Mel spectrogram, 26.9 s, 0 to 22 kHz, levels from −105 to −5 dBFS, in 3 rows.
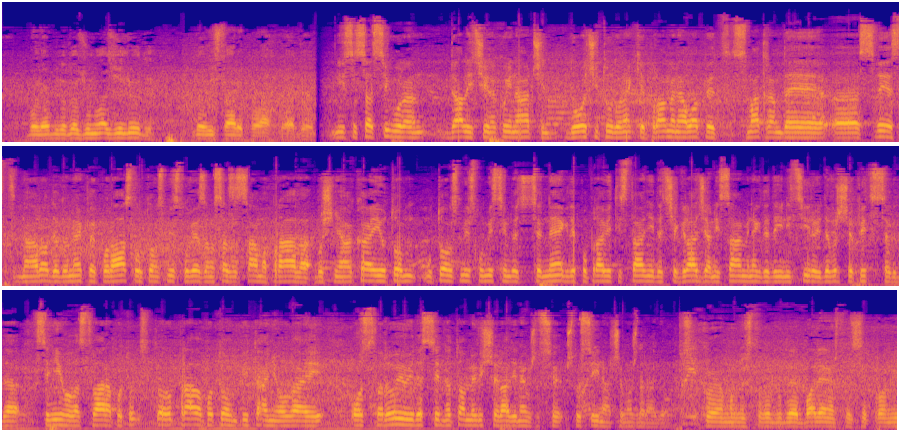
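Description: AAC frame loss with concealment occurs three times: at 14.13 to 14.28 s, the gap is about 85 ms, which fits two lost frames, and at 20.49 to 20.55 s and 25.22 to 25.28 s, each gap is about 43 ms, consistent with a single frame. The decoder covers each gap by reusing the last good spectrum with altered phase, so each spot comes out as a brief smeared, noisy or phasey patch rather than a clean dropout.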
